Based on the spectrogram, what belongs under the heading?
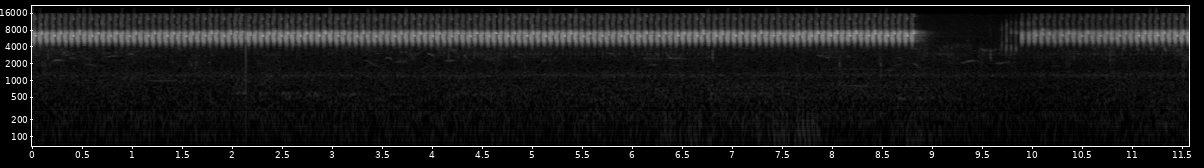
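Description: River warbler song: a continuous, dry, insect-like buzzing chirr, high and steady, running unbroken for nearly nine seconds before a brief pause and resuming.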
